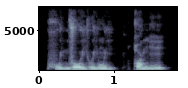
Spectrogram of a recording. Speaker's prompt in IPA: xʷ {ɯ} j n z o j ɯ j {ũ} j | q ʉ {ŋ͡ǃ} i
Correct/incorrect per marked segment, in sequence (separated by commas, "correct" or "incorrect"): correct, correct, incorrect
